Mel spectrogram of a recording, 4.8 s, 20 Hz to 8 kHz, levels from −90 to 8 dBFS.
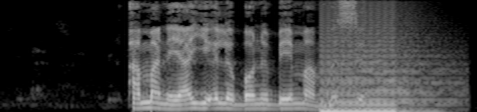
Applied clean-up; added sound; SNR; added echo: none; Alarm; -4 dB; none.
